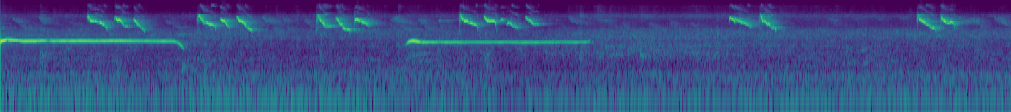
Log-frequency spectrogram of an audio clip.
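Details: Mountain white-eye from Merapi, an old rare bird, alternates brisk groups of shrill down-slurred twitters with two long flat whistled tones, phrases about two seconds apart.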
